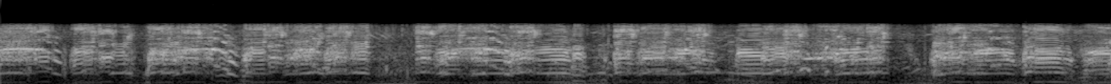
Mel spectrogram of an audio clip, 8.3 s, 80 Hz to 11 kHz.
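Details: Noisy white geese at a lake in Fremont, California, late November 2013: continuous rough, braying honks from multiple birds, pulsing in short clustered bursts with only momentary pauses over several seconds.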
